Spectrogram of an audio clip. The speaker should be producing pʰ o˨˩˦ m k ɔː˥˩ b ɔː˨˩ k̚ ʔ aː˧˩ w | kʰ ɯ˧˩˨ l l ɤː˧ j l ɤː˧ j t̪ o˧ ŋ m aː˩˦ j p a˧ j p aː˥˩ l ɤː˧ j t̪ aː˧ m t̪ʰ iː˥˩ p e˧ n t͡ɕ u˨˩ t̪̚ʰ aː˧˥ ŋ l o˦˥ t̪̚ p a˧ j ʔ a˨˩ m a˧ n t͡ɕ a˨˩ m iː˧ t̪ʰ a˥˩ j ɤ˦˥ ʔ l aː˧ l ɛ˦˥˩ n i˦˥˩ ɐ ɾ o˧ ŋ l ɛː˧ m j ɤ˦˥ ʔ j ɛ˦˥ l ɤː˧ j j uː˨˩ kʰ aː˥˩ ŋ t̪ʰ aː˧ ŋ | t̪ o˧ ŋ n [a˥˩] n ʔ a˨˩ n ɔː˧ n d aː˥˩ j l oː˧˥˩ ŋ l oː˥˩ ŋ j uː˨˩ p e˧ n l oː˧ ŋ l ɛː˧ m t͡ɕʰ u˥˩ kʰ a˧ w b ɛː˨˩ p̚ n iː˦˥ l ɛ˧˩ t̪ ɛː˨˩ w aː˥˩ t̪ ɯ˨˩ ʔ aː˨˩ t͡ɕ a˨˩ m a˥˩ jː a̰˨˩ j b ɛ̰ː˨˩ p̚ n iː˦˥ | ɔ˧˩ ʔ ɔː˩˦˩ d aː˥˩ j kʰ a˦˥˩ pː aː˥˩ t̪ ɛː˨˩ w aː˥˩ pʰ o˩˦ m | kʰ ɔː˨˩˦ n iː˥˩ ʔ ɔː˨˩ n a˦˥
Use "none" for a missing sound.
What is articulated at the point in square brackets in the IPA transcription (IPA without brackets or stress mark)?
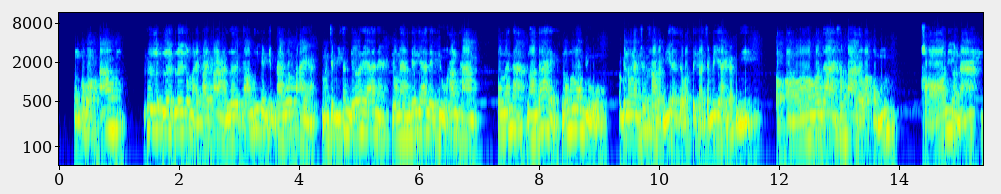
a˦˥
